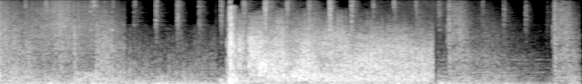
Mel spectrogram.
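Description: Weapons fire: a few sharp reports, then a loud blast about two seconds in followed by a roar that lasts about a second and a half before dying away.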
